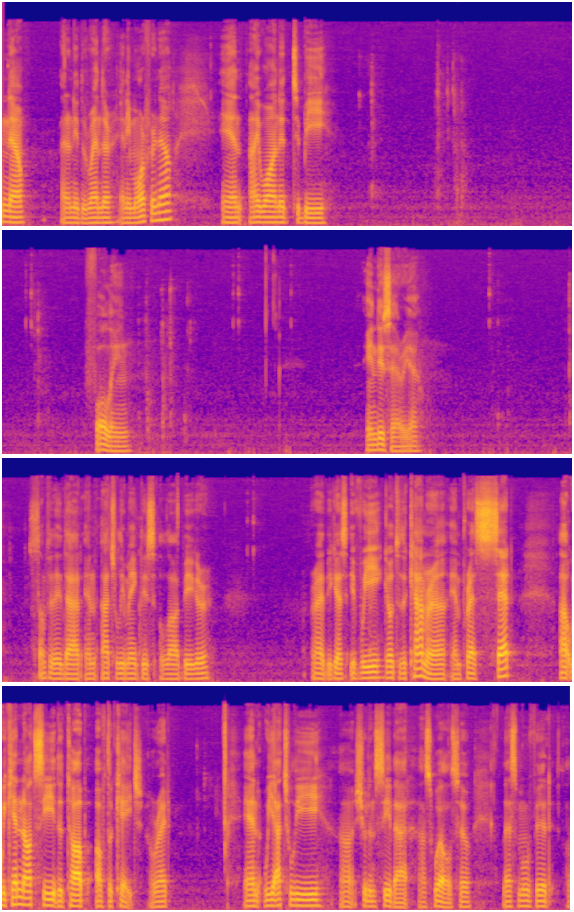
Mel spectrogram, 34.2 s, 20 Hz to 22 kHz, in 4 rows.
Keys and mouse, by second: 0.7 middle click, 1.9 shift+middle click, 3.1 click, 5.7 shift+middle click, 6.6 s, 8.9 click, 9.3 shift+middle click, 10.4 s, 10.8 y, 11.9 click, 16.2 shift+middle click, 17.4 Tab, 18.5 right click, 19.1 g, 19.2 z, 20.7 click, 22.5 KP_0, 23.5 z, 31.5 right click, 32.5 click.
